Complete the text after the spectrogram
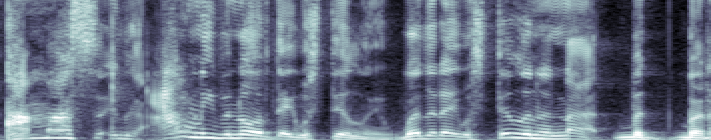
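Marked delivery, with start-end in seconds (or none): none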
